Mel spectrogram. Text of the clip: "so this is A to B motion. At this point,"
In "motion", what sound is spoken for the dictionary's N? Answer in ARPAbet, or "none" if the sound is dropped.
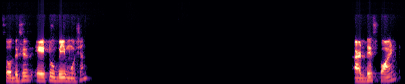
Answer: N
